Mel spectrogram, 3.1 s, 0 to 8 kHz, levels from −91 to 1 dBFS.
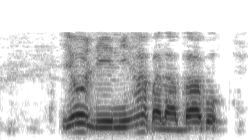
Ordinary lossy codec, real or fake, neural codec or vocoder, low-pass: AAC, 16 kbps; real; none; 7.2 kHz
